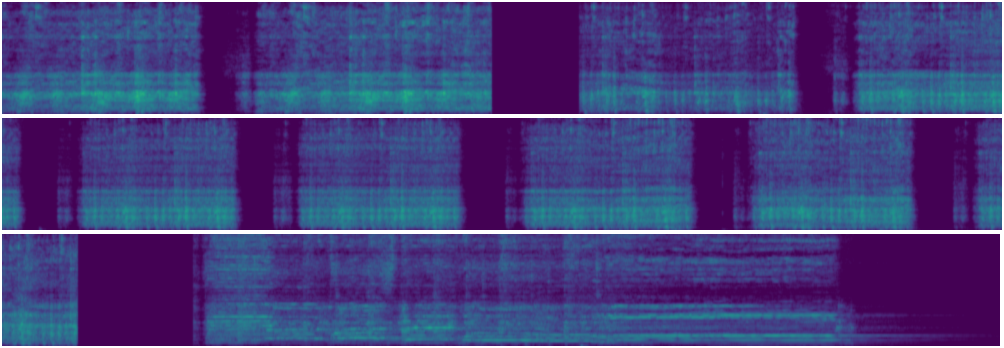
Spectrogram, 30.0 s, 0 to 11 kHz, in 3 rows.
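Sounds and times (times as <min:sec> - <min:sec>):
thin rapid mechanical clatter: 0:13.0 - 0:14.6, 0:15.2 - 0:19.1.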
